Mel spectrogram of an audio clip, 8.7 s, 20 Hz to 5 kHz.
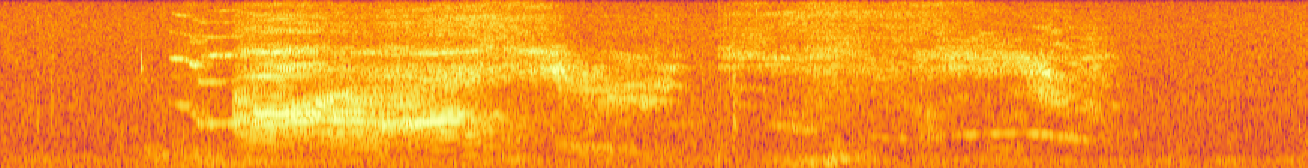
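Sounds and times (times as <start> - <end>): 
whale calls with tonal moans and squealing sweeps: 1.0 - 7.6.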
